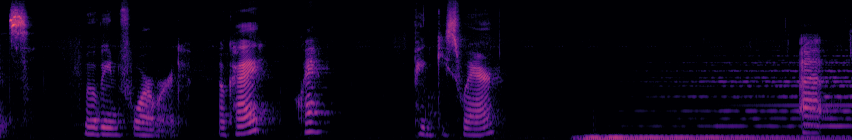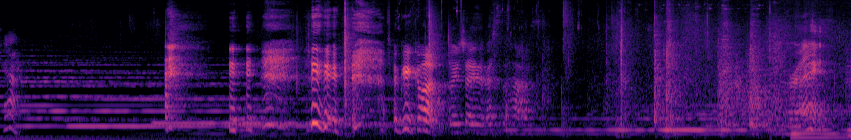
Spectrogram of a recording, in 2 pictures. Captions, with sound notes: Moving forward. Okay? - Okay. - Pinky swear? (slow ominous music) - Uh, yeah. (laughs) - Okay, come on. Let me show you the rest of the house. All right. - Right.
